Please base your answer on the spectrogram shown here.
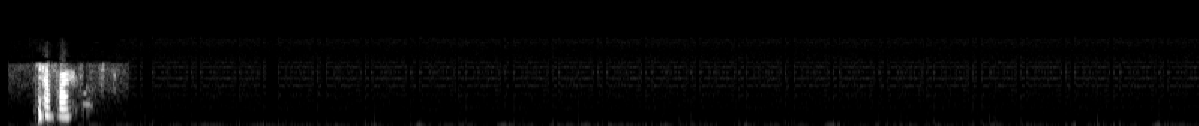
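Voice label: Phoenix police department, scanner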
